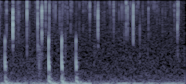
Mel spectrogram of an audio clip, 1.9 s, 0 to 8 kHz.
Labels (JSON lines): {"label": "biophony, knock", "recorder": "SoundTrap 300"}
